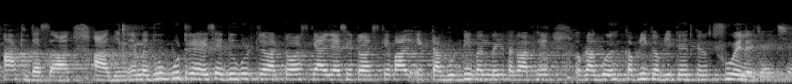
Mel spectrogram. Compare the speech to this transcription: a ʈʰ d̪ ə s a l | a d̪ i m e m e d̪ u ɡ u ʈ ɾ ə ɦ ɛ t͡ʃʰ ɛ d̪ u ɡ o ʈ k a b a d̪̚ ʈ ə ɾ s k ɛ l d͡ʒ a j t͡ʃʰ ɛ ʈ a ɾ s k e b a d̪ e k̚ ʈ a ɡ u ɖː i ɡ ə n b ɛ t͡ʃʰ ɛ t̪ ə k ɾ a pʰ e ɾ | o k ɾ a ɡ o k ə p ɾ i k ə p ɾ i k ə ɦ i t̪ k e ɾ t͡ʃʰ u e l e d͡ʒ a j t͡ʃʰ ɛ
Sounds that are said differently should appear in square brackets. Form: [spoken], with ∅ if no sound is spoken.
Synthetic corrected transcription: a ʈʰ d̪ ə s a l | a d̪ i m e m e d̪ u ɡ u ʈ ɾ ə ɦ ɛ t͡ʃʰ ɛ d̪ u ɡ [u] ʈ k [e] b a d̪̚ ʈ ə ɾ s k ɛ l d͡ʒ a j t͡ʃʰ ɛ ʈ [ə] ɾ s k e b a d̪ e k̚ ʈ a ɡ u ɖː i [b] ə n b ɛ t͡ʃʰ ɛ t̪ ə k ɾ a pʰ e ɾ | o k ɾ a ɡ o k ə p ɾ i k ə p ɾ i k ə ɦ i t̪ k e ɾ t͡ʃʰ u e l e d͡ʒ a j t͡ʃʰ ɛ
